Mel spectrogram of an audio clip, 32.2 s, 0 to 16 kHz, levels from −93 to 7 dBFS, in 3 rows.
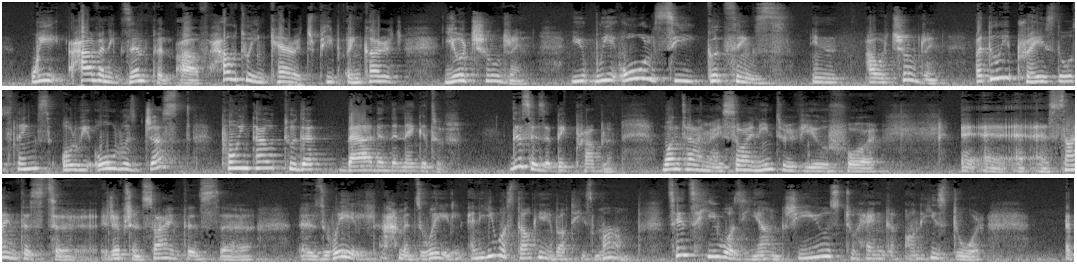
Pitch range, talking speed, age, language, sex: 155-235 Hz, 155 wpm, 50-69, Arabic, female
